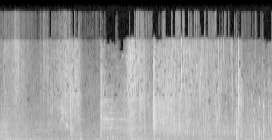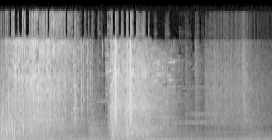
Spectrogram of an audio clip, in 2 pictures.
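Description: Fiery spell blasts in the Hogwarts Legacy video game, the Confringo and Incendio spells bursting as loud booming, crackling explosions over a dense rumbling game soundscape, with sharp hits scattered through.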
